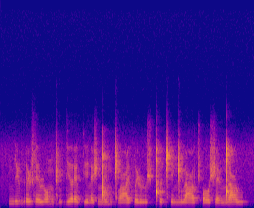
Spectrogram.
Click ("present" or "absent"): present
